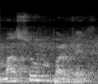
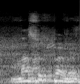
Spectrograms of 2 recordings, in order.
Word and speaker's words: মাসুম পারভেজ: আমার নামটা হচ্ছে মাসুম পারভেজ, মাসুদ পারভেজ না।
